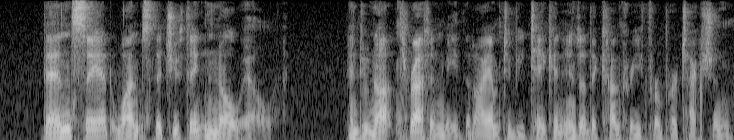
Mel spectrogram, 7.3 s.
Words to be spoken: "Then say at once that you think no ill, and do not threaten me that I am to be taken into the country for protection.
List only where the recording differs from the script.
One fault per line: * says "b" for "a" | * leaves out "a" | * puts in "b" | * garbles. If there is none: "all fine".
all fine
